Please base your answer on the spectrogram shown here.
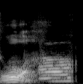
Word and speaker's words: ruach: After the letter, it gives us more like the sound of a double O, okay, like book, okay. So it's ruach, okay.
